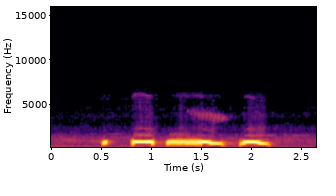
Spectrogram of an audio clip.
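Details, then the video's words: Spotted dove giving a 'thúc bổi' and 'gáy gọi' style cooing phrase: a short low note, a level coo, a throaty rolling coo sliding downward, then a final arched coo. Mellow and hollow, in a quiet setting. "tiếng cu gáy thúc bổi & Gáy gọi mới nhất, chim gáy vừa dài và đẹp mã hót hay"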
